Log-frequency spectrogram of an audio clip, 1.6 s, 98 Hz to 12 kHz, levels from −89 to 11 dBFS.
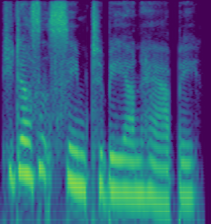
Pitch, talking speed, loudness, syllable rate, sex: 215 Hz, 225 wpm, -18 LUFS, 5.5 syllables/s, female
